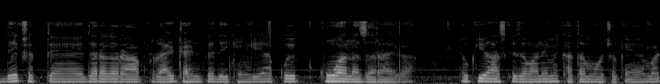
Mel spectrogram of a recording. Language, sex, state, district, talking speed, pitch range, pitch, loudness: Hindi, male, Bihar, Saran, 245 wpm, 115-130 Hz, 125 Hz, -34 LUFS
